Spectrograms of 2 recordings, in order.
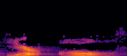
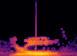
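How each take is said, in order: First: Softer, drawn-out judgement; people's verdict on Samuel. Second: Loud, falling mock verdict; blunt verdict. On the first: Acted. People coming to Samuel, soft drawn-out verdict. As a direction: say it softly, letting it hang. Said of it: "they go". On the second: People judging the speaker's age, loud blunt verdict. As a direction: drop it bluntly and loudly. Replaying the unwelcome response.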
